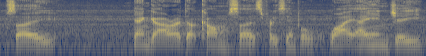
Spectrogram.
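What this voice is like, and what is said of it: Strong accent, hard to understand. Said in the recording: “excuse my accent, it's probably need a translator.”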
